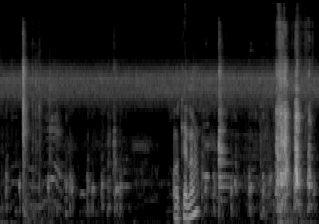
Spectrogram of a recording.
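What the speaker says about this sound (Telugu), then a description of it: "భీమవరం పుంజు ఇది మిగతాటివన్నీ బెర్స్ పెట్టలు" Bhimavaram hens and a rooster cluck and call in a farmyard, with several loud bursts of clucking near the end and a person speaking briefly among the birds.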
